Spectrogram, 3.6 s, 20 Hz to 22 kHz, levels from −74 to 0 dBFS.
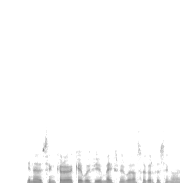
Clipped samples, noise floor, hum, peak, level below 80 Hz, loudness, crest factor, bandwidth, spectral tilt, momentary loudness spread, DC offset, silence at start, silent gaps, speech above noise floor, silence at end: under 0.1%; -85 dBFS; none; -24 dBFS; -80 dBFS; -45 LUFS; 22 dB; 7.2 kHz; -4.5 dB/octave; 8 LU; under 0.1%; 0.55 s; none; 41 dB; 0 s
